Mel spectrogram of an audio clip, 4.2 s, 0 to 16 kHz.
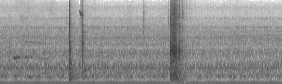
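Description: Nurol Yörük 4x4 armoured vehicle's 6.8-litre, 350 hp engine idling with a steady low hum, the gearbox in neutral. Two light clicks come about a second in, and a louder short knock about two and a half seconds in.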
